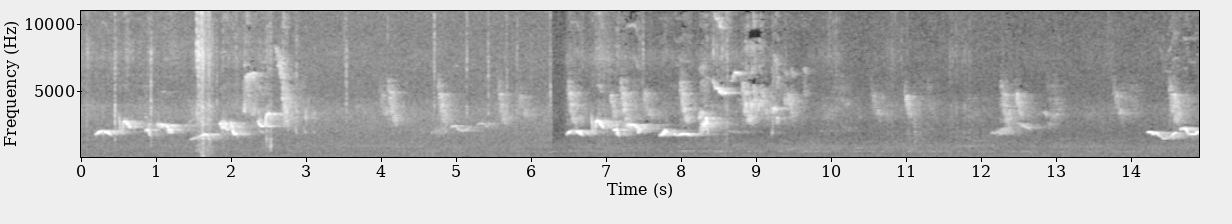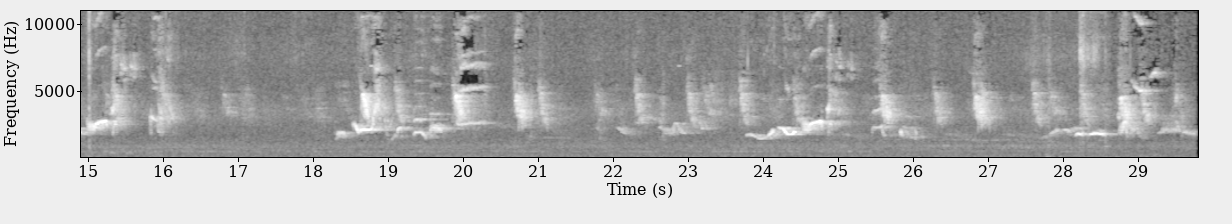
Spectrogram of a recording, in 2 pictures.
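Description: Small birds chirping: a short run of quick chirps every few seconds, with single light chirps in between.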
